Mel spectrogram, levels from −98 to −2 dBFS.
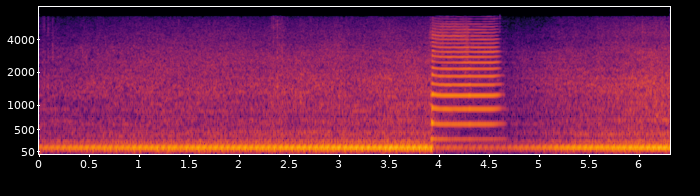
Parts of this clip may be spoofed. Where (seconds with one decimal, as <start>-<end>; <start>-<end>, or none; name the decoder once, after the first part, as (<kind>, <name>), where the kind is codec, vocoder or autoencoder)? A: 3.5-4.3 (codec, DAC); 5.6-6.3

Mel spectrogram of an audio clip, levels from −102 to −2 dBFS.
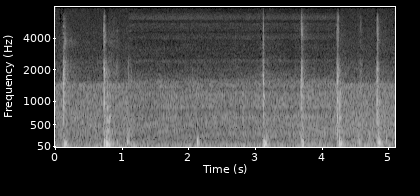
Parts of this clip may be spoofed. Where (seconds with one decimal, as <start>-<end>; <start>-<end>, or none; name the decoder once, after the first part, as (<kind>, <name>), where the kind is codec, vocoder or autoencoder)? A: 1.1-4.2 (codec, SNAC)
